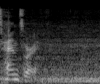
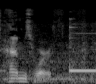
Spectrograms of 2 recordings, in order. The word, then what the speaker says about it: Hemsworth: Universe and furiosa a Mad Max Saga Chris hensworth yeah Chris Hemsworth Chris Hemsworth oh is it Chris Hemsworth Chris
